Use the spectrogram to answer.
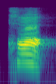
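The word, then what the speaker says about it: خ: এই যে দেখেন, এই যে কোনো নুক্তা না থাকলে হা, উপরে একটা নুক্তা থাকলে খ, গলার শেষ ভাগ থেকে এই অক্ষরটা উচ্চারণ হবে, একালিপ টান হবে।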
